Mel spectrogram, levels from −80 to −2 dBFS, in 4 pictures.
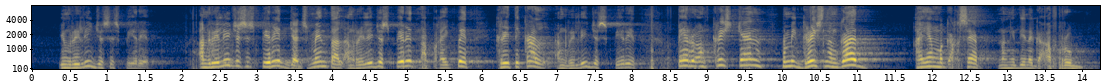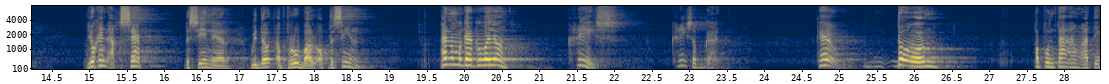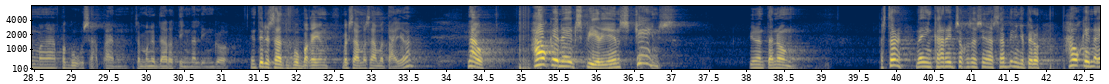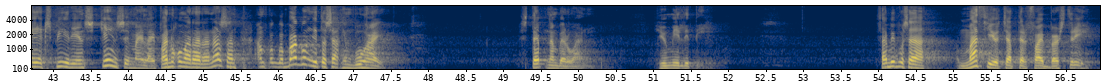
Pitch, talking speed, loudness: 205 Hz, 115 wpm, -18 LUFS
